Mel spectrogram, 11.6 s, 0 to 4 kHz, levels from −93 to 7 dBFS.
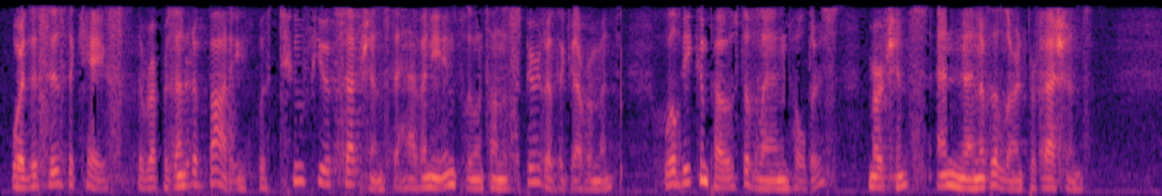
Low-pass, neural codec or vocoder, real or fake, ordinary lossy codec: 3.6 kHz; none; real; AAC, 16 kbps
